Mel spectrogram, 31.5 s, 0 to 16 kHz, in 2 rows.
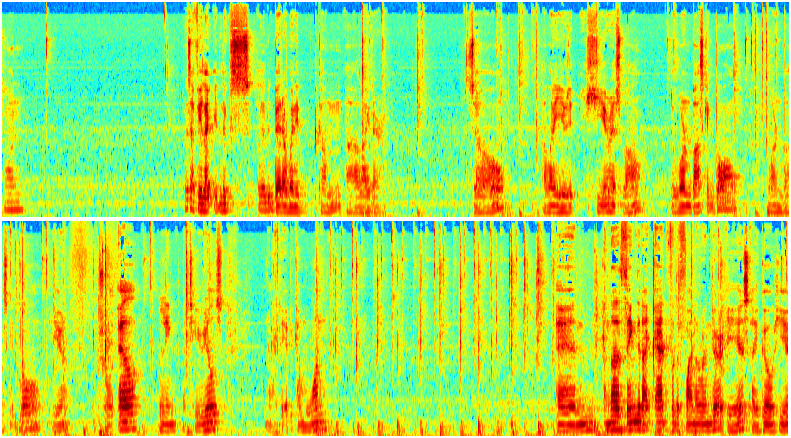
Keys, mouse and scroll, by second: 0.8-3.1 drag, 3.1 right click, 7.4 shift+middle click, 8.4-9.8 shift+middle drag, 10.4 shift+middle click, 11.6 click, 13.2 click, 14.7 shift+click, 15.5 shift+middle click, 16.4 shift+click, 17.5 ctrl+l, 19.6 shift+drag, 22.0 shift+middle drag, 22.5 ctrl+middle click, 22.9 shift+middle click, 23.3 ctrl+middle click, 23.6 shift+middle drag, 24.1 ctrl+middle click, 24.5 shift+middle click, 24.9 ctrl+middle click, 25.3 shift+middle click, 25.7 ctrl+middle click, 26.0 shift+middle click, 26.5 shift+middle click, 27.5 alt+a, 28.2 ctrl+middle click, 29.3 shift+middle click, 29.5 ctrl+middle click, 29.9 ctrl+middle click.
